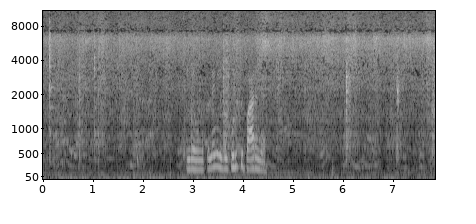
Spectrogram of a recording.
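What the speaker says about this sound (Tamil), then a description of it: "அடுத்தது நம்ம எடுத்து வச்ச பாஸ்தாவை போட்டு நல்லா அந்த மசாலாவில் படுற மாதிரி கிளறிக்கலாம்" Pasta being stirred into a masala in a hot pan, giving a steady soft sizzle with scraping and clinks of the spoon against the pan, running beneath someone speaking.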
